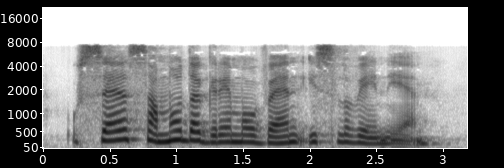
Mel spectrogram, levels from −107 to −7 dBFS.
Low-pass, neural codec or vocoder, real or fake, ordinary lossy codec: 7.2 kHz; codec, 16 kHz, 4 kbps, X-Codec, HuBERT features, trained on LibriSpeech; fake; MP3, 48 kbps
